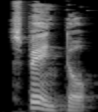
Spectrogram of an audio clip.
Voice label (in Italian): "spento", crespinese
